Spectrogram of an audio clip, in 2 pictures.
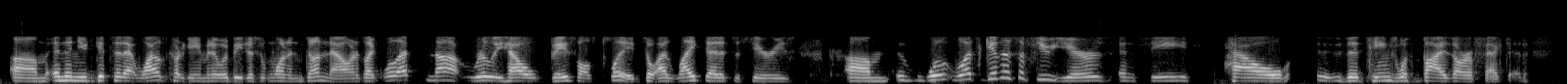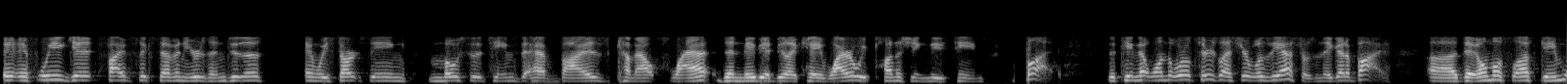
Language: English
